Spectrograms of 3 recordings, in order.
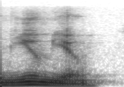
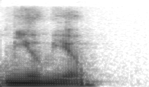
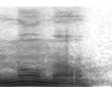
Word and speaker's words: Miu Miu: It's called Miu Miu. You know, he made fun of the name, which of course, how could you not? Customers couldn't pronounce it for years. They kept saying Moo Moo.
